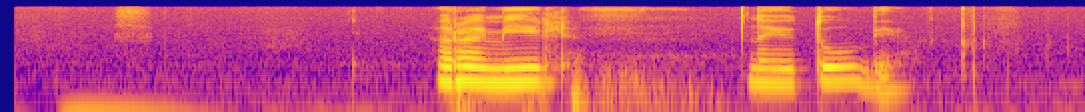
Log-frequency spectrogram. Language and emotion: Russian, sad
